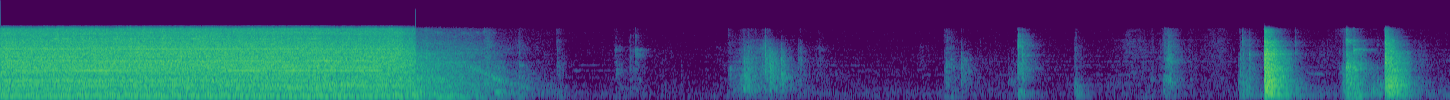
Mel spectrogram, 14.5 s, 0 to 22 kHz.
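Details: 24-volt alternator from an MB 1620 running on the bench at 24 V with warning lamp lit: smooth even whir, no grinding or rumble, clean spin-down; bearings sound healthy.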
